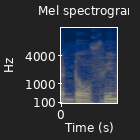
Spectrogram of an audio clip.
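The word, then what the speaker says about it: Dauphin: मला डुफॉ कडे पाठवा इथे आता डॉफिन असं उल्लेख स्पेलिंग आहे परंतु त्याचा उच्चार डुफॉ असा आहे हे लक्षात घ्या असू द्या आता जॉन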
